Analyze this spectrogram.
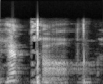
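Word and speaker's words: hectare: 자, 헥타르, 먼저 여기 HA는 헥터, HCTOR, 헥터라고 읽어요.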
